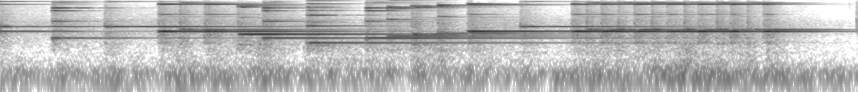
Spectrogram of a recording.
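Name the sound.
glockenspiel being played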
